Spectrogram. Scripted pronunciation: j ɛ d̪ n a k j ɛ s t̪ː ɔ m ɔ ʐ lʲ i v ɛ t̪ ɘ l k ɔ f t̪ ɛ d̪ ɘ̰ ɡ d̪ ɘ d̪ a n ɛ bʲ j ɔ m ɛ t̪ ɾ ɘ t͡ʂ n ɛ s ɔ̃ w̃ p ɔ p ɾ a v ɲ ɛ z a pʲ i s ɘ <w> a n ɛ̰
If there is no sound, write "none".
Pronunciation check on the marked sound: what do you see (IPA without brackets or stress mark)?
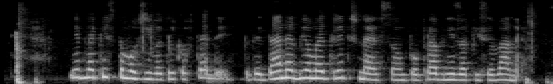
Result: v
